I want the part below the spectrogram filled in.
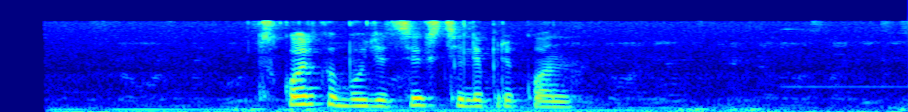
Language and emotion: Russian, neutral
